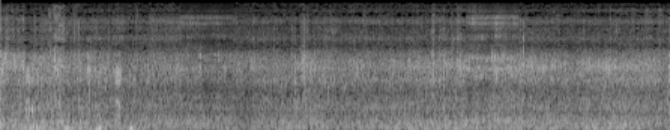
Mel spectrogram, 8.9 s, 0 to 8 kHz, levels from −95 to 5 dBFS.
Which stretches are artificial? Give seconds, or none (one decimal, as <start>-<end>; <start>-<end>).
2.4-3.1; 6.2-6.9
